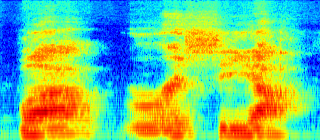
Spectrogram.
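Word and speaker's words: בְּרֵאשִׁית: Just like the word for in the beginning, it's ba reshia.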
